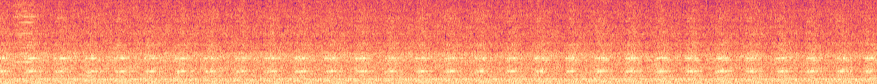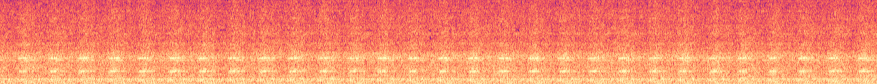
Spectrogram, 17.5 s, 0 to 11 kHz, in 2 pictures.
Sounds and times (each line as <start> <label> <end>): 0.0 diesel engine, idling 17.5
